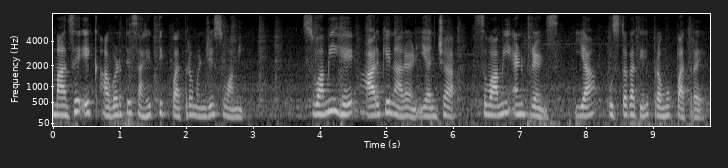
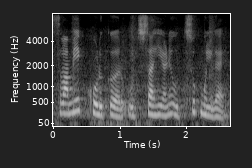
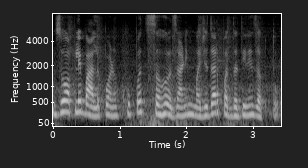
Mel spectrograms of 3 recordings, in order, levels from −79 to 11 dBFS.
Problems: none marked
